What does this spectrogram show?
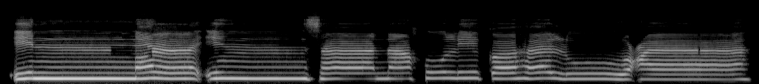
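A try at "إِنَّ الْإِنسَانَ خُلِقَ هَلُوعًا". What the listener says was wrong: Tapi jangan kepanjangkan matibatnya. 2 harokat saja kepanjangan itu. Tadi itu 3, Insya Allah. Dua. Remadu tobi'i 2 harokat.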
